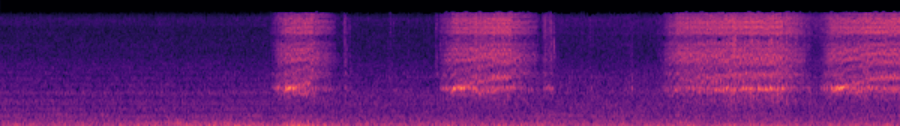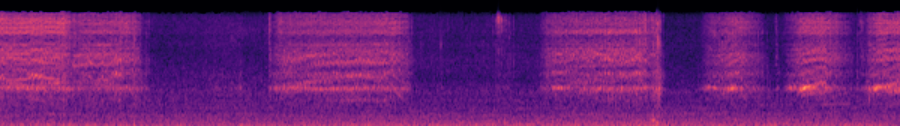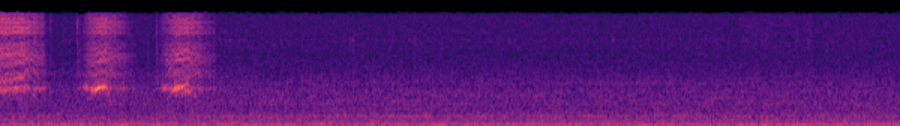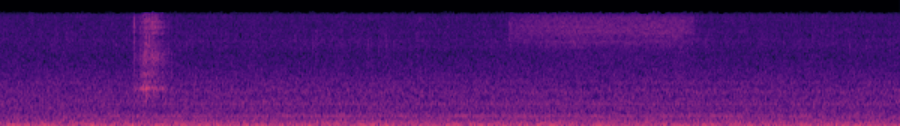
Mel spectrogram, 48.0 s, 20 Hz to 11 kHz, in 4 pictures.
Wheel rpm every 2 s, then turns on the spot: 0, 10, 20, 60, 50, 110, 140, 30, 100, 20, 90, 60, 60, 20, 0, 0, 0, 0, 0, 0, 0, 0, 0, 0.
none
